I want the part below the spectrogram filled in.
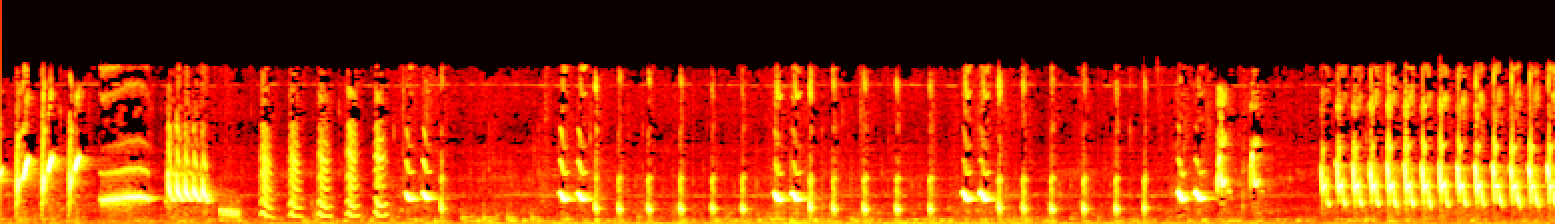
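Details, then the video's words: Tame starling used to tutor other songbirds, delivering a fast string of sharp chips, repeated short whistled phrases and a closing dense buzzy trill, about two to three notes per second. "Burung Jalak Jinak Isian Nembak || Cocok untuk masteran burung lain langsung nyaut"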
